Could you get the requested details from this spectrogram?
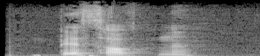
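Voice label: "песовтны", Komi, male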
